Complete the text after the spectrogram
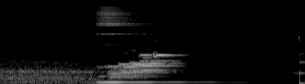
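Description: A game menu opens with a bright chime.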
